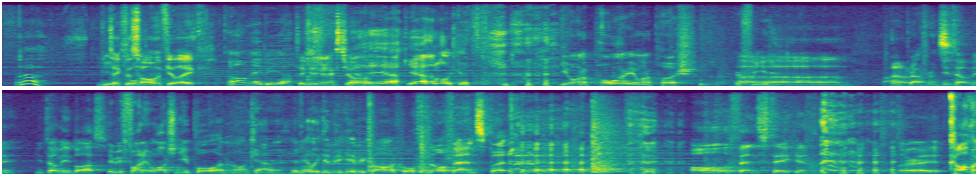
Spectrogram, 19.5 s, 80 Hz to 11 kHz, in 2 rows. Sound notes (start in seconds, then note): 5.3 laughing; 15.8 laughs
